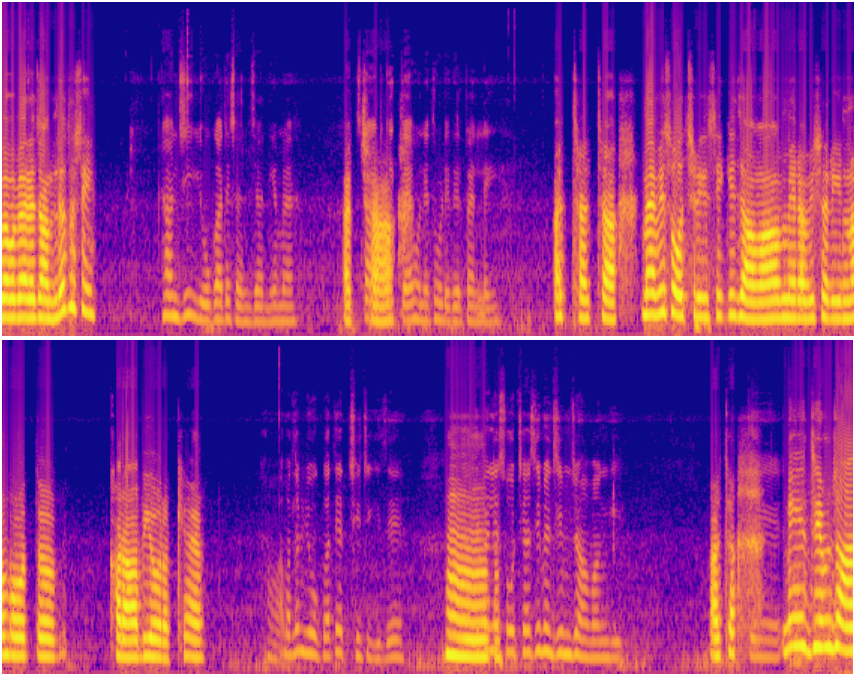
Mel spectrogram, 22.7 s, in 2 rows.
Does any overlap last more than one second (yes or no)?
no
